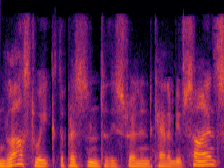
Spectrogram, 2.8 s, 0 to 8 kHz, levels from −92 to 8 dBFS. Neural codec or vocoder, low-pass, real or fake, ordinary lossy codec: none; 7.2 kHz; real; AAC, 32 kbps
